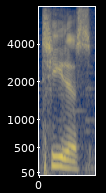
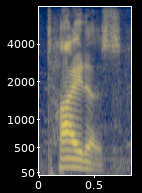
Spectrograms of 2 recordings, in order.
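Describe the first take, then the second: First: The vowels do not follow the long-short pattern. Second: The first vowel is long, the second short. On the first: The speaker calls it wrong. "It's not Titus" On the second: The speaker calls it right. "The first vowel has the long sound. The second vowel has the short sound"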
